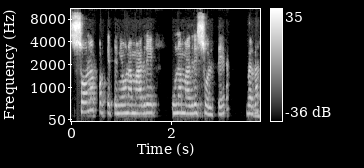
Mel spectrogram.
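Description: A woman's high-pitched voice. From Mexico, Veracruz (Tuxpan). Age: 50s. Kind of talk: religious testimony.

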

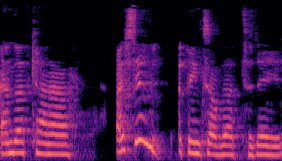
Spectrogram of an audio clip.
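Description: Against a quiet background, a woman talks at a medium pitch. Her pace is fairly quick. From Sweden. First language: Swedish. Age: 20s. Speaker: shot putter, student athlete. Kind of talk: casual interview. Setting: remote call.

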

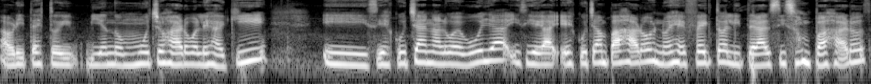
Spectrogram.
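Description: The sound is dry and close with no echo, and the intonation stays fairly even. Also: woman, medium pitch for a woman, moderate pace. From Bolivia. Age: 20s. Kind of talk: personal testimony. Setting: outdoors among trees.

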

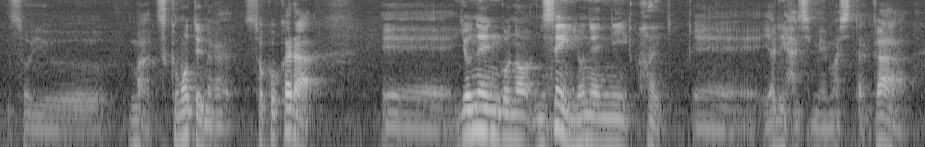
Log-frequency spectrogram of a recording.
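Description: With audible room echo, a man speaks at a fairly slow pace in a fairly low pitch, making very wide pitch swings and big swings in loudness. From Wakayama, Ryujin village. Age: 40s. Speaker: restaurant owner. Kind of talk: interview. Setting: cafe. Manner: halting.

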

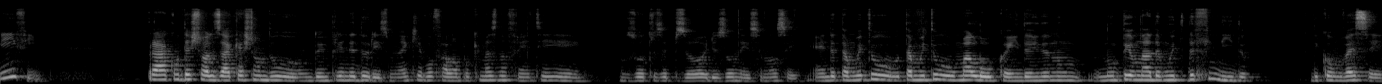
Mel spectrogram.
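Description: Speaking with fairly even intonation, a woman keeps a moderate pace at a medium pitch. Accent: northeastern Brazilian. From Northeast Brazil, João Pessoa. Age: 20s. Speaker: podcaster. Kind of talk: casual monologue. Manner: hesitant, many fillers.

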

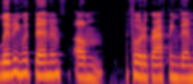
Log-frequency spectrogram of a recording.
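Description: A woman's very fast, bright, sharp voice in a dry, close sound with no echo. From Florida. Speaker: podcast co-host. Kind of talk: casual chat with storytelling.

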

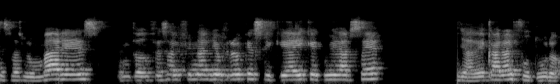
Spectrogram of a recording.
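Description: Speaking at a fairly slow pace, a woman has a plain, everyday voice, medium in pitch, with fairly even intonation. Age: 30s. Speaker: fitness instructor. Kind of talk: interview.

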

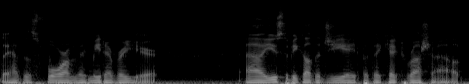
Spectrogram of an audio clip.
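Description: A man's very deep, low voice with a dark, mellow tone at a very fast pace. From Louisiana, Baton Rouge. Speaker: political candidate. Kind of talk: casual chat.

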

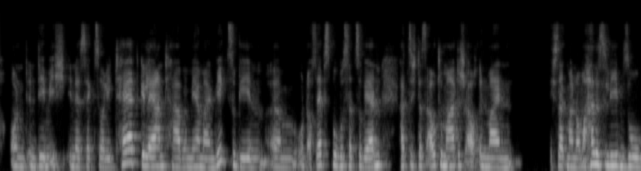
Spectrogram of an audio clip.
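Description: Here is a woman with an ordinary speaking voice, pitched fairly high. She speaks at a fairly quick pace with fairly even intonation. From Germany, Cologne. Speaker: sexologist. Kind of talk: casual interview.

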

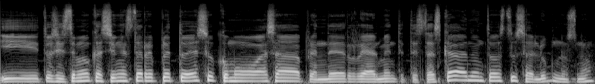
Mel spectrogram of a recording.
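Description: A man's fairly high, an ordinary speaking voice, at a fairly quick pace with ordinary pitch variation and hardly any pauses. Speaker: podcast host. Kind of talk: casual chat. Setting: outdoors.

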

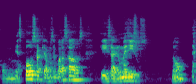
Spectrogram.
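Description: A man with lively intonation. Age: 30s. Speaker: real estate data manager. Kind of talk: interview.

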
